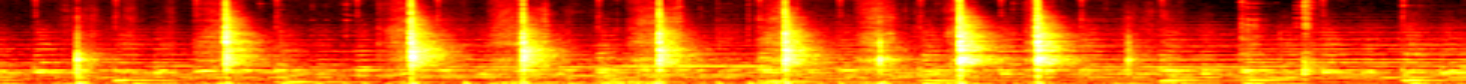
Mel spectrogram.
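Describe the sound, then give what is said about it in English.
A knife dices a peeled, cored Braben apple and a cored pear into small dice on a cutting board, with a steady series of crisp chops, about ten sharp thuds in a loose rhythm, with no one talking. “And now we're just going to cut these into small dice.”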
